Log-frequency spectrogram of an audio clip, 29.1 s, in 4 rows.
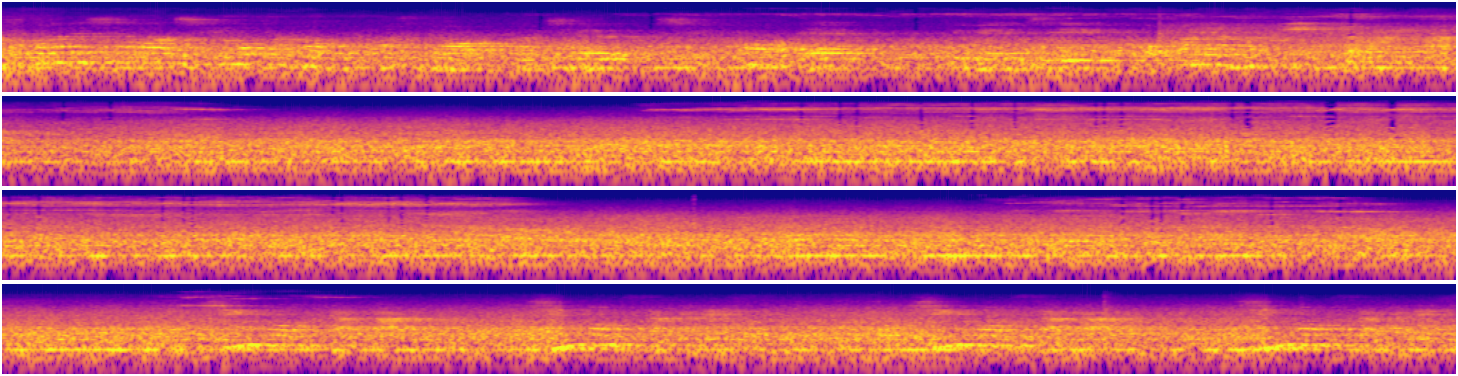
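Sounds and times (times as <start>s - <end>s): high-pitched wheel squeal: 19.5s - 21.6s.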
